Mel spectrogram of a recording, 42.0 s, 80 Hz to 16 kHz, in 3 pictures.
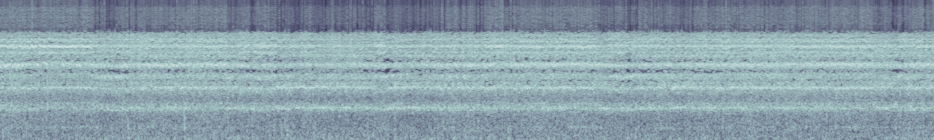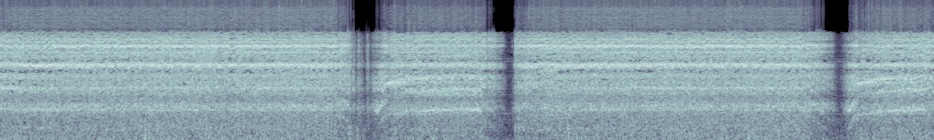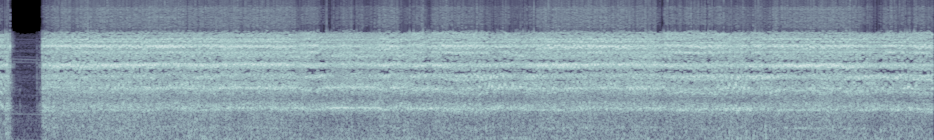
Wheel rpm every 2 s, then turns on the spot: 220, 230, 230, 230, 230, 230, 230, 210, 210, 150, 150, 190, 200, 130, 120, 220, 230, 220, 230, 210, 210.
none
